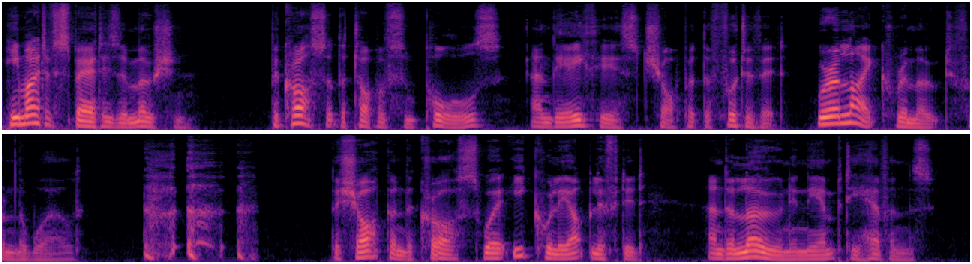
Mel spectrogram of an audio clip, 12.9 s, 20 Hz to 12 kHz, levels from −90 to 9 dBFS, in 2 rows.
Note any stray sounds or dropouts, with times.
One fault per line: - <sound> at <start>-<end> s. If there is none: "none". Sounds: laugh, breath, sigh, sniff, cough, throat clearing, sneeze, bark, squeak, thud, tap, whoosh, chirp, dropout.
- cough at 7.4-8.2 s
